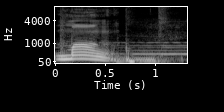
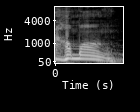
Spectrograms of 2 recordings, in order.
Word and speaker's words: Hmong: And it's pronounced Hmong, not Hmong. Actually, it's Hmong. Hmong, you gotta say it right.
